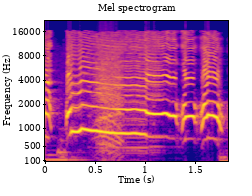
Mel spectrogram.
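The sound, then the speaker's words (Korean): A chicken lets out a loud, drawn-out squawk, then a couple of quick, sharp clucks, with no voices around. “이것이 말이요. 닭헌티도 적용이 된다.”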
